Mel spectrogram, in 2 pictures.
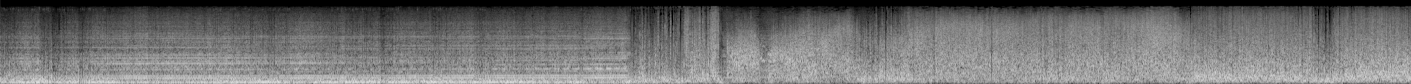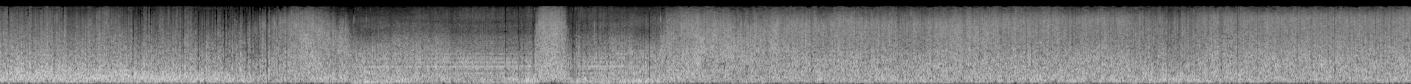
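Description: Motorcycle engine running at a steady pitch while riding. About six seconds in, loud wind rushing over the microphone takes over and mostly covers the engine for the rest of the ride.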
